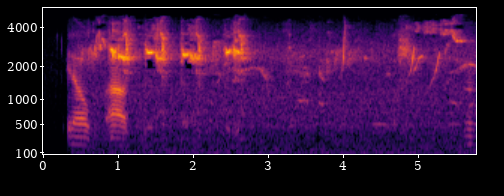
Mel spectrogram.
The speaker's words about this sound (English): Apparently there's birds in here. Let's just ignore them birds.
